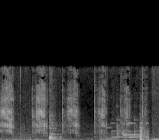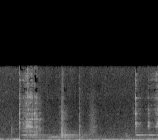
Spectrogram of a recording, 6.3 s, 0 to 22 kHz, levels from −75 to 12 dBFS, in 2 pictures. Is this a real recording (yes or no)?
yes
